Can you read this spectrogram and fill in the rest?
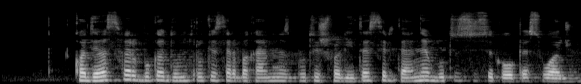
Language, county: Lithuanian, Vilnius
